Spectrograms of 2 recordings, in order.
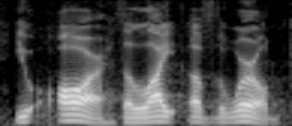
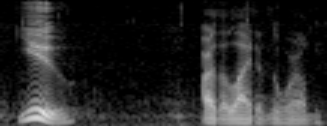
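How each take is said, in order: First: The word are is stressed. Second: The word you is stressed.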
